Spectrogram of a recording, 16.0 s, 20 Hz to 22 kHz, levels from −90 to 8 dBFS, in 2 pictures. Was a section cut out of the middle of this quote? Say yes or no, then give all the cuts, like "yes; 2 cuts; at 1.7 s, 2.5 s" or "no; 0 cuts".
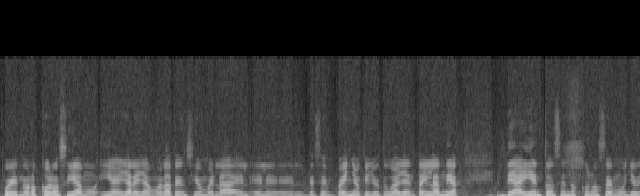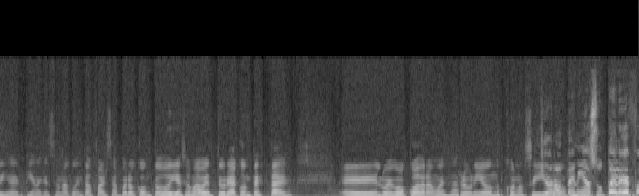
no; 0 cuts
